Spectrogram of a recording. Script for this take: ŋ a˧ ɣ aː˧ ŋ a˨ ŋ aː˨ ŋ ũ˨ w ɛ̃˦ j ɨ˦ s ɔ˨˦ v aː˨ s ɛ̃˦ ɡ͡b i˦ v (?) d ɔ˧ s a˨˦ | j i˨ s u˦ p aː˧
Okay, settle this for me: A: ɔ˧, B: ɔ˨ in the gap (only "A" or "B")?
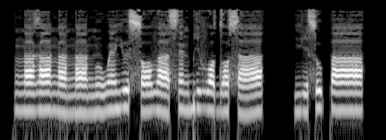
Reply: A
